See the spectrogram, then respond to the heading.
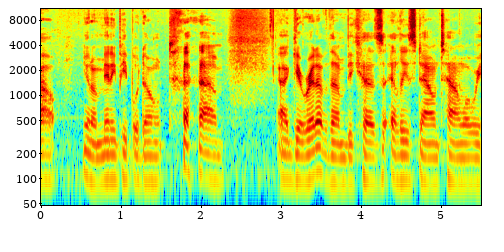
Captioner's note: laughter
